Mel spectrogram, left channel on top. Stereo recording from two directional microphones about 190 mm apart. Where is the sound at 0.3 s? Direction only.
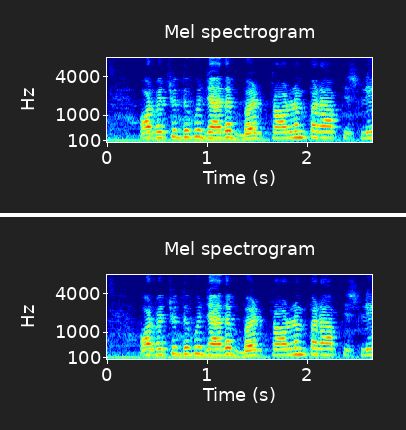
Centre (ahead or behind).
